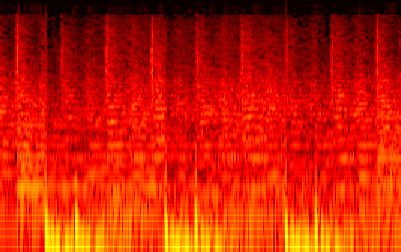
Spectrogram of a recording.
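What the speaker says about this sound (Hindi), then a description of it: "सबकी धड़कनें तेज थीं" A deep, booming heartbeat thumps in regular double beats, three pairs in a row, loud and close over a low hum.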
